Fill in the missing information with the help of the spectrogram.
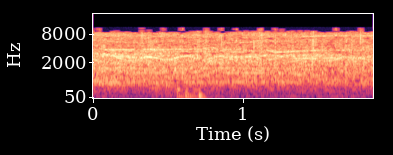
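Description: Steady applause from an audience, a dense wash of many hands clapping at once, holding an even level throughout with a brief low thump partway through.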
